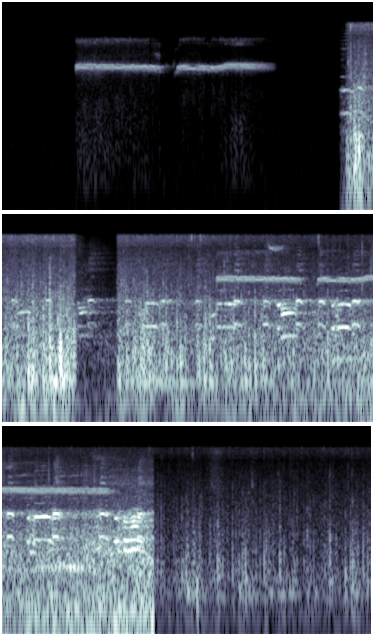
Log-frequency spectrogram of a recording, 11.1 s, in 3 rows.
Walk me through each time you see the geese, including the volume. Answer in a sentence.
The geese can be heard from 3.4 to 9.4 s, getting louder.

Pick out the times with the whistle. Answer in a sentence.
You can hear the whistle from 0.8 to 2.8 s and from 5.8 to 8.4 s.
